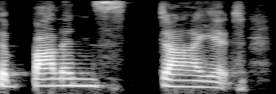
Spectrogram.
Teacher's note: in the pronunciation it's not easy to hear that D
